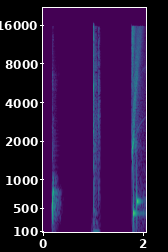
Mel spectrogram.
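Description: Three short cartoon-style pop sound effects, about a second apart, with silence between them; the last is longer, with a quick rising swish.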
